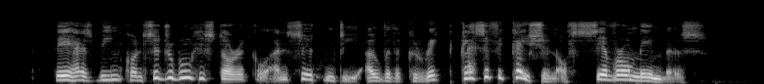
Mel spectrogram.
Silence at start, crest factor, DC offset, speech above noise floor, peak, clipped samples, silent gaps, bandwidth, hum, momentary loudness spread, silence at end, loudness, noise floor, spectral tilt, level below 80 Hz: 0.55 s; 16 dB; under 0.1%; 49 dB; -2 dBFS; under 0.1%; none; 8 kHz; none; 11 LU; 0.65 s; -19 LUFS; -68 dBFS; -6 dB/octave; -60 dBFS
